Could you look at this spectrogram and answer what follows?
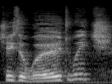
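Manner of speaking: slow, high mock Kidderminster accent, drawled. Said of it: "You do that very well".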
